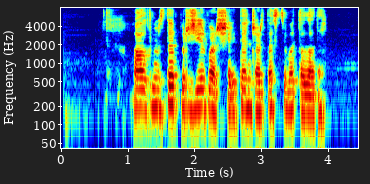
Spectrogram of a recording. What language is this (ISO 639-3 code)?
kaz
